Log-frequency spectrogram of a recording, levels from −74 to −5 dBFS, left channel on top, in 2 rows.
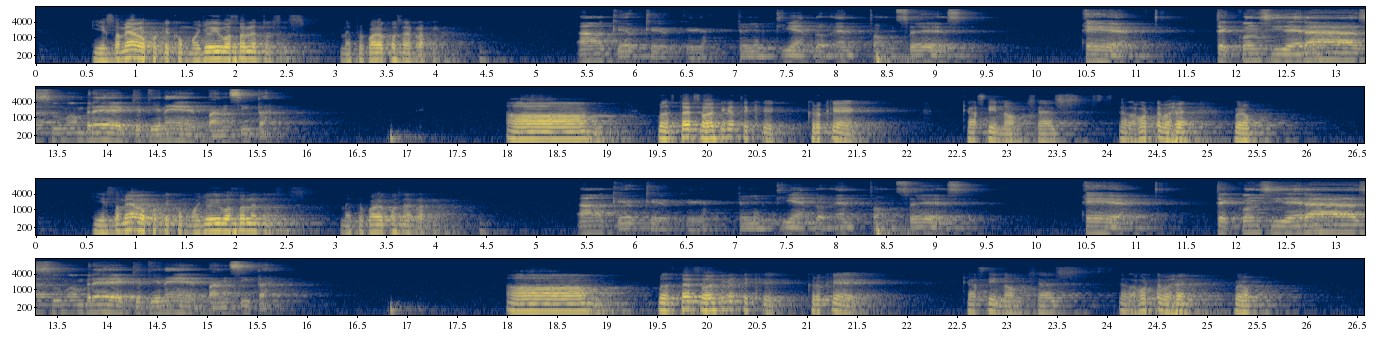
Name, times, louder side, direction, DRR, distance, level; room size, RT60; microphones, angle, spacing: voice 1, 0.6-2.7 3.0-4.1 18.0-19.0 19.5-20.7 21.0-21.5 22.6-23.7 24.1-25.0 25.3-25.4, left 2 dB, 45° left, 9 dB, 0.8 m, -21 dB
voice 2, 5.4-6.7 7.0-9.3 10.5-10.9 11.8-15.7, left 1 dB, 15° left, 3 dB, 1.1 m, -26 dB
10.0 x 7.3 x 9.0 m, 1.3 s
head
